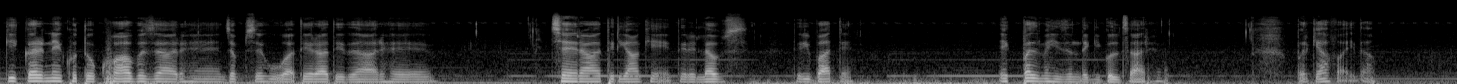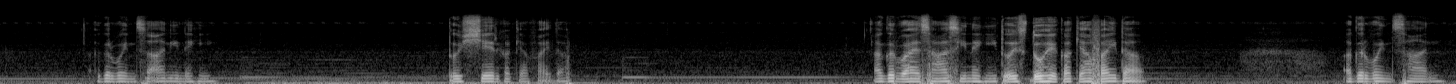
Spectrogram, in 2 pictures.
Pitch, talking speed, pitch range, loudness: 125 Hz, 110 wpm, 95-135 Hz, -24 LUFS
